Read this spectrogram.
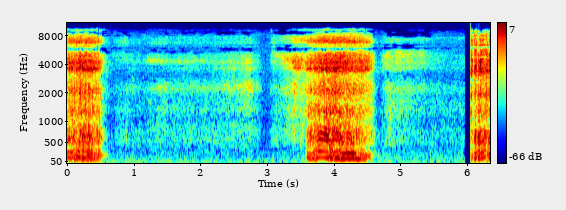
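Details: Snoring during sleep recorded with the SnoreLab phone app: loud, low rattling snores on inhalation separated by quiet pauses; ordinary snoring.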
